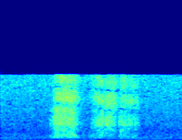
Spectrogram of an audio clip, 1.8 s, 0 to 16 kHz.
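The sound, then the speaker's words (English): Someone blows their nose in two quick, breathy honks, a longer one followed by a shorter one, with no talking. “I've been blowing my nose for like 10 days.”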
